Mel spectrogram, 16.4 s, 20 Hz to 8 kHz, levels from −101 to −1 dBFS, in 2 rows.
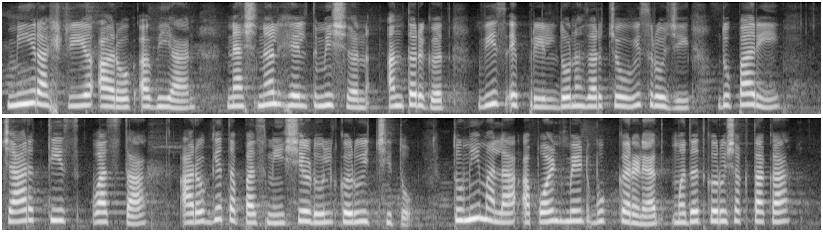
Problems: background sounds at intervals, background conversations at intervals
